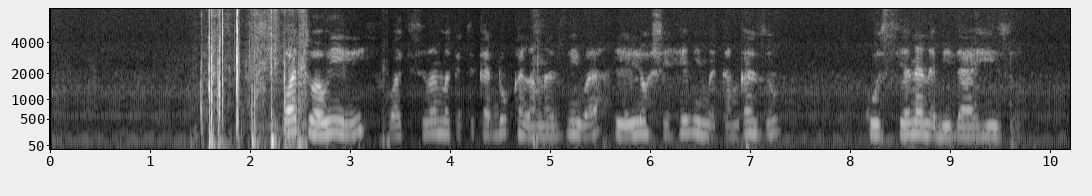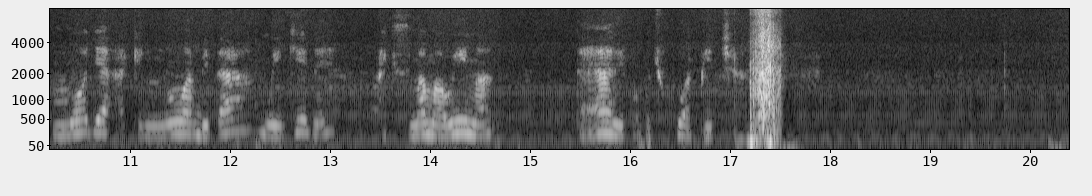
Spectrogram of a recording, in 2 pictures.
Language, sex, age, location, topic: Swahili, female, 18-24, Dar es Salaam, finance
